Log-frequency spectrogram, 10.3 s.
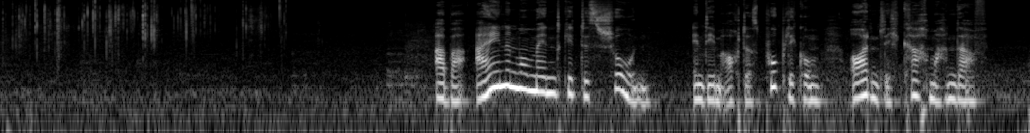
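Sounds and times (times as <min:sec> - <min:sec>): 
plastic cough drop wrapper crackling while unwrapped: 0:00.0 - 0:03.8
speech: 0:04.4 - 0:09.9.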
